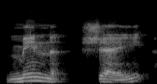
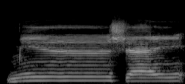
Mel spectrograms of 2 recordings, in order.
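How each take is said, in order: First: The n sound is clearly pronounced before sh. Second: The n sound is hidden, linking m to sh. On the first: The speaker calls it wrong. "instead of saying min shay" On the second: The speaker calls it right. "the way they've recited it was min shay"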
